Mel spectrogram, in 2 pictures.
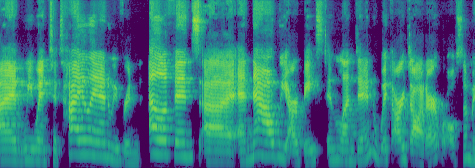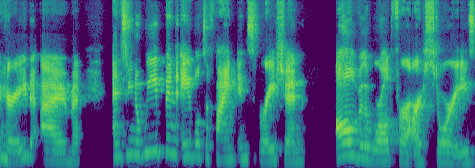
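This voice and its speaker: Lively intonation and a bright, sharp tone mark a woman of medium pitch speaking at a moderate pace. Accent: American. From California. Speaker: children's author. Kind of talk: author talk to school pupils.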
